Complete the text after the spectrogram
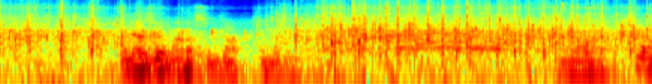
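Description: A young man speaks through a microphone over the applause.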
